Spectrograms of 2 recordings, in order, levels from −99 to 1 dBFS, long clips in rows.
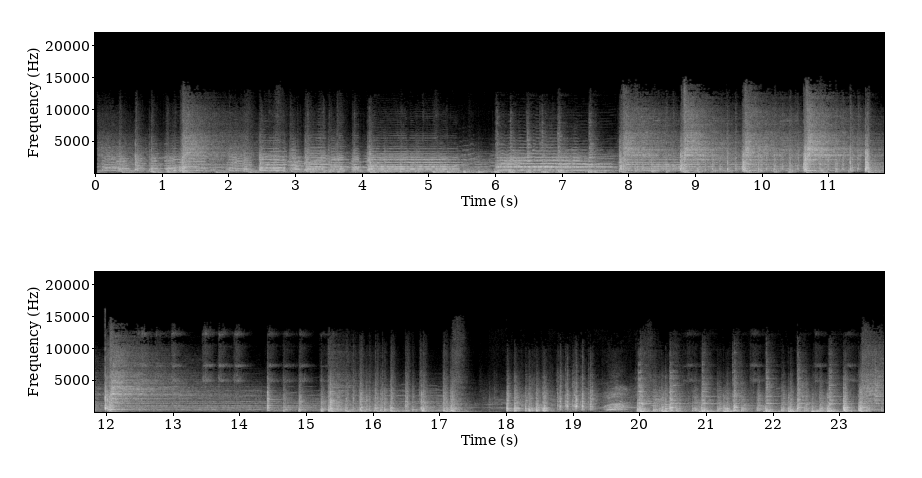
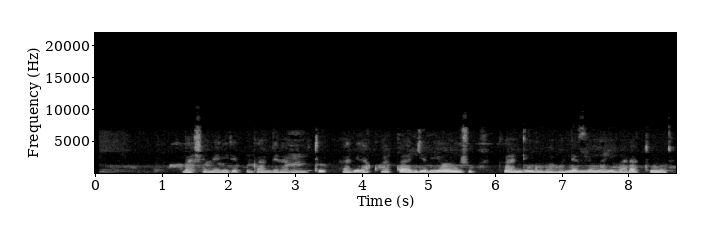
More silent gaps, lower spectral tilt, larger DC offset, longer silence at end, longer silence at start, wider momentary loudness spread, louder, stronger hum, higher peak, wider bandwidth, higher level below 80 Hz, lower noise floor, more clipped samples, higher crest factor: neither; second, -4.5 dB/octave vs -8.5 dB/octave; neither; about the same, 0 s vs 0.1 s; second, 0 s vs 1.1 s; about the same, 11 LU vs 10 LU; about the same, -25 LUFS vs -26 LUFS; neither; first, 0 dBFS vs -12 dBFS; first, 14.5 kHz vs 7.2 kHz; first, -60 dBFS vs -66 dBFS; second, -50 dBFS vs -67 dBFS; neither; first, 26 dB vs 14 dB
